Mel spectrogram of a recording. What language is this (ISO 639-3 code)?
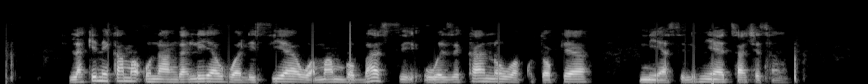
swa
